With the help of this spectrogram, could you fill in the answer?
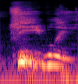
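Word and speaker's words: χ-blade: And it's just weird because it says X and they go Keyblade. Yeah, because it's using the Greek pronunciation.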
